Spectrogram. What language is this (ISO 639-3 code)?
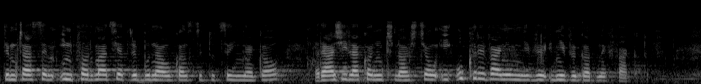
pol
